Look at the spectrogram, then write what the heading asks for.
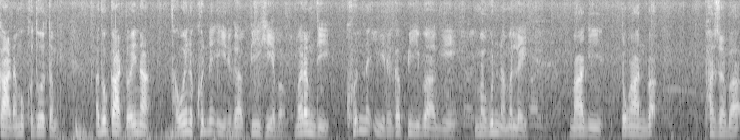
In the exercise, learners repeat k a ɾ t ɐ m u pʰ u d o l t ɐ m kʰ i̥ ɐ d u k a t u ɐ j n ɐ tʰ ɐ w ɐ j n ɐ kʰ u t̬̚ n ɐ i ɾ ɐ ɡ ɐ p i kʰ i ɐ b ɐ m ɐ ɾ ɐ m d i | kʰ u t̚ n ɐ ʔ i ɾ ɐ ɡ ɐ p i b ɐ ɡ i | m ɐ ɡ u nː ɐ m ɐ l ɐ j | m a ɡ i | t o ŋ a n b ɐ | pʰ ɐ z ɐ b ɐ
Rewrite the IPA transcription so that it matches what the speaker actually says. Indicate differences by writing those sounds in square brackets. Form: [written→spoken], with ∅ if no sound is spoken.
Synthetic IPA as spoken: k a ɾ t ɐ m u [pʰ→kʰ] u d o l t ɐ m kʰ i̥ ɐ d u k a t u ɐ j n ɐ tʰ ɐ w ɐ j n ɐ kʰ u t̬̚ n ɐ i ɾ ɐ ɡ ɐ p i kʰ i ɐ b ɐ m ɐ ɾ ɐ m d i | kʰ u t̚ n ɐ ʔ i ɾ ɐ ɡ ɐ p i b ɐ ɡ i | m ɐ ɡ u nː ɐ m ɐ l ɐ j | m a ɡ i | t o ŋ a n b ɐ | pʰ ɐ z ɐ b ɐ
